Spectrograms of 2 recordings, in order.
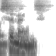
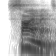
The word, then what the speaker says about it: Simons: Is it Simons or Simmons? Simons, I was saying it right.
